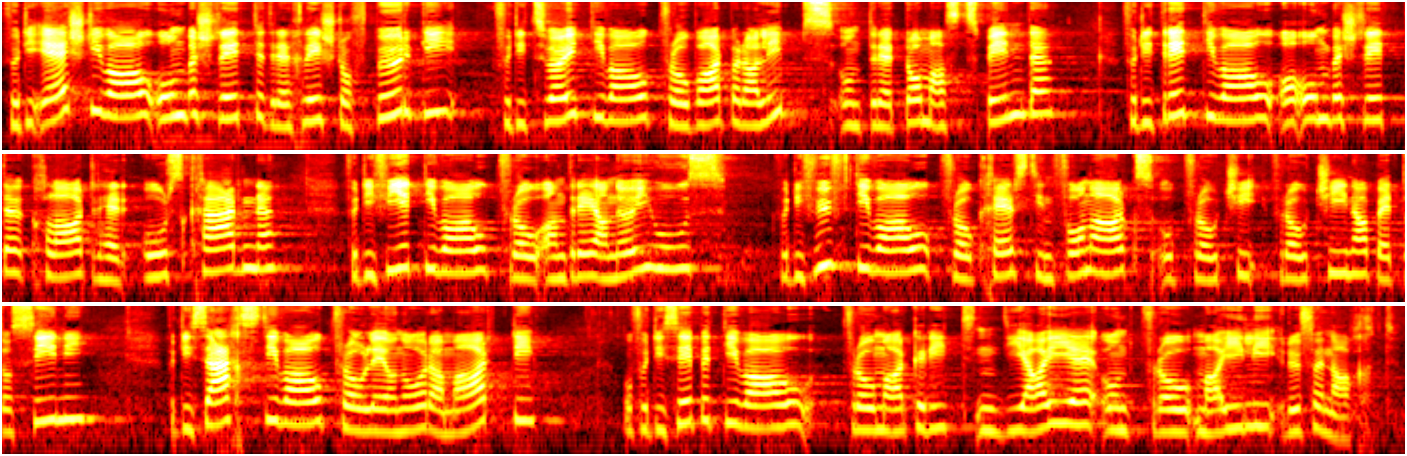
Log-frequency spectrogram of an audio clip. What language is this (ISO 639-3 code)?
gsw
